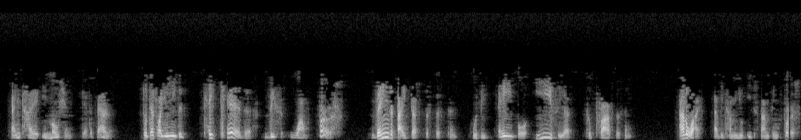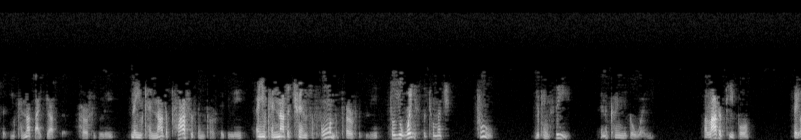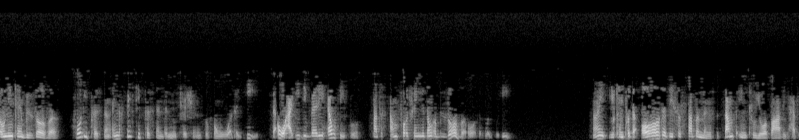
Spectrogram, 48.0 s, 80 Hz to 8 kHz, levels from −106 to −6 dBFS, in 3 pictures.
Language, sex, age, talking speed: English, male, 50-69, 135 wpm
